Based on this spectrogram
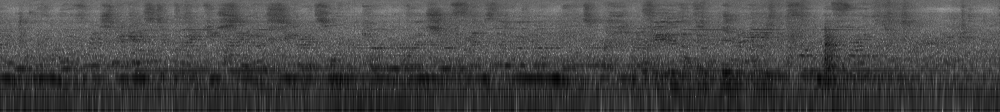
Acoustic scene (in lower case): cafe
